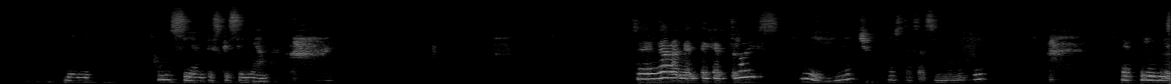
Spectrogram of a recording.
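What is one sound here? A middle-aged woman speaks softly and calmly close by.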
